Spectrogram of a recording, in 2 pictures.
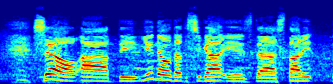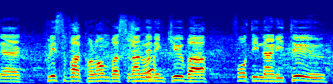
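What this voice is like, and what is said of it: Japanese-accented English. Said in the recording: “you don't sound like you're from Columbus, Ohio ... I'm from Japan ... I recognize that accent is different than Ohio”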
